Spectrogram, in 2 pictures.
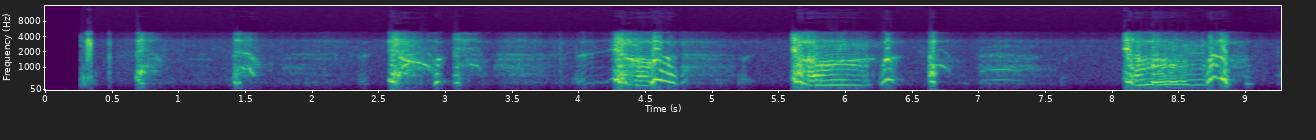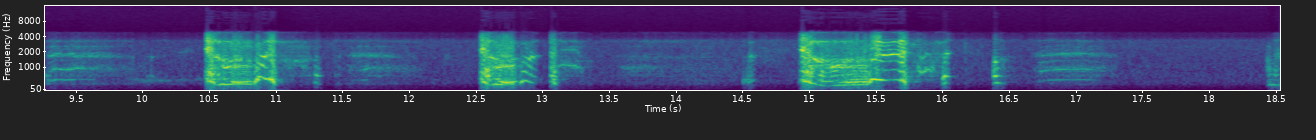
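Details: Persistent coughing fit, with pneumonia (肺炎) named in the caption: about seven strong, harsh bursts with smaller follow-up coughs: persistent cough.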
